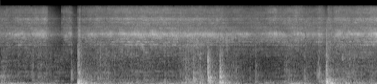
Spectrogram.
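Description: BMX bike's freewheeling rear hub clicking as it coasts, with sharp knocks of the bike hitting the wooden ramps about a second in, around three seconds in, and near the end.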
